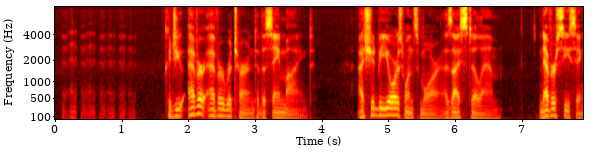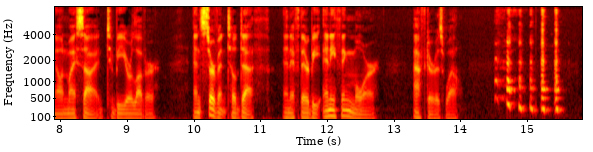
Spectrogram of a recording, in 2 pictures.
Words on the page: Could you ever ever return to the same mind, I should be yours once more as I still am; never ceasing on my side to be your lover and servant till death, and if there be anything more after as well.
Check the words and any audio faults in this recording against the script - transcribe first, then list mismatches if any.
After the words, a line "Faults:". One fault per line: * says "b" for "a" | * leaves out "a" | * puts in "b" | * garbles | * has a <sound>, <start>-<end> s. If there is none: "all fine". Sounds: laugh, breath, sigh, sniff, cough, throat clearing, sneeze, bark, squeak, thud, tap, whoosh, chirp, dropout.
Could you ever ever return to the same mind, I should be yours once more as I still am; never ceasing on my side to be your lover and servant till death, and if there be anything more after as well.
Faults:
* has a laugh, 0.1-1.2 s
* has a laugh, 14.5-15.7 s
